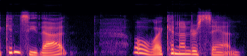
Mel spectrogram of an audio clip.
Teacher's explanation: when it's the positive that looks like can, it will sound like kin. Just kin, like a K and an N. Forget about any vowel in between.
